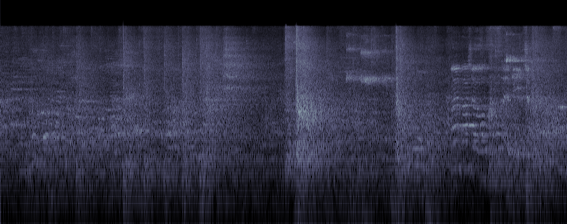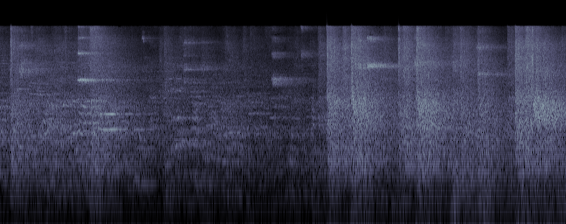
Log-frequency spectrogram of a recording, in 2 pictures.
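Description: Rackets strike a squash ball with sharp pops.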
